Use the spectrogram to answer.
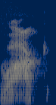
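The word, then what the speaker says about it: wrock: The W is silent. It's W rock. And it's... – It's walk? – It's rock.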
